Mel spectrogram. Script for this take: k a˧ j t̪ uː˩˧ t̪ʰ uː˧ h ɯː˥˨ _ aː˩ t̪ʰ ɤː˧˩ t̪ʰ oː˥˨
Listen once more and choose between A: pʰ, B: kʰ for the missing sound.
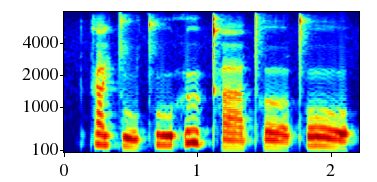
B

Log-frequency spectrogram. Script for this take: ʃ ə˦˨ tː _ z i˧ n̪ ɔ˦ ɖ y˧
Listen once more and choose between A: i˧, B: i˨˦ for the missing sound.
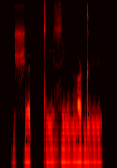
B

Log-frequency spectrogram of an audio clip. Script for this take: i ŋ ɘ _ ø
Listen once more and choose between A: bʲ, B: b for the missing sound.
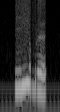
B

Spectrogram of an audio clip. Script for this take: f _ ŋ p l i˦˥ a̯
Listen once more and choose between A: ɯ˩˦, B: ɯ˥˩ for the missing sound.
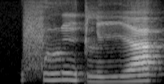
B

